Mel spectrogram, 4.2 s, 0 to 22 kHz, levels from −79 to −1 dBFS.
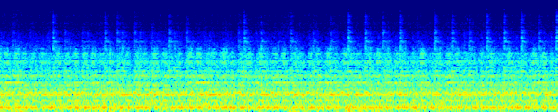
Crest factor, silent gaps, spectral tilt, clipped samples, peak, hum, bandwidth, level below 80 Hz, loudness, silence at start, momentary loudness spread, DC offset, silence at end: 12 dB; none; -6.5 dB/octave; under 0.1%; -12 dBFS; none; 14.5 kHz; -40 dBFS; -25 LUFS; 0 s; 1 LU; under 0.1%; 0 s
